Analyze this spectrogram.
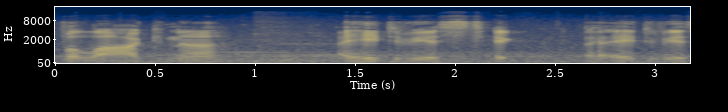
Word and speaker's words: Bologna: it's pronounced Bologna. I hate to be a stickler for that, but it's pronounced Bologna.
